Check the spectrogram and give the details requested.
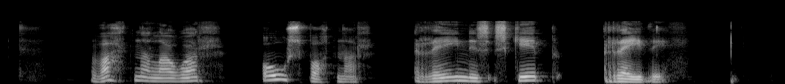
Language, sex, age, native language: Icelandic, male, 40-49, Icelandic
